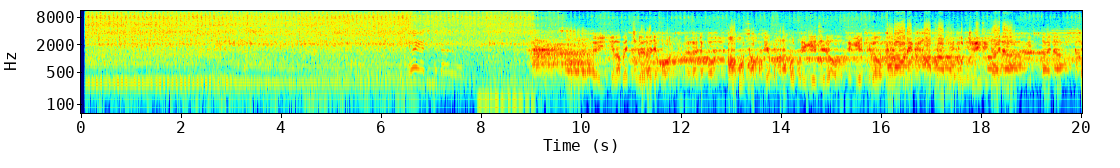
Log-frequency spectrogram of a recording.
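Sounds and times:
pulsing engine drone: 0.1s - 20.0s
deep low hum: 7.7s - 20.0s
voice through horn loudspeakers: 9.0s - 20.0s.

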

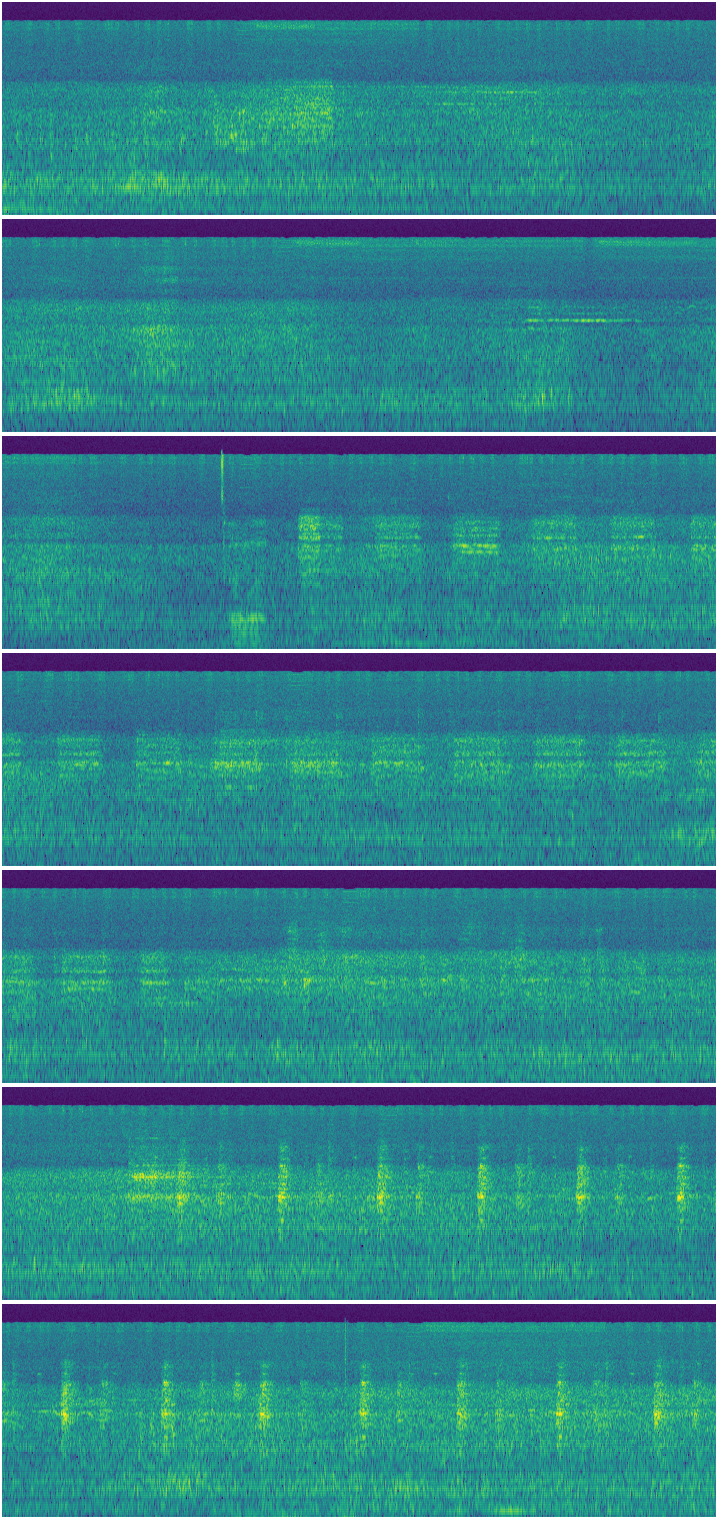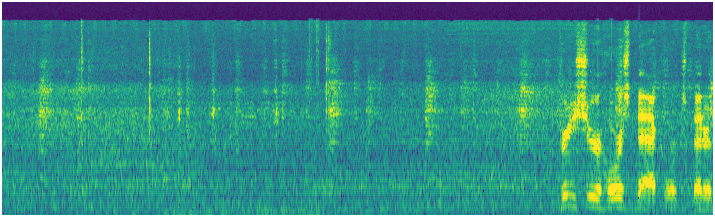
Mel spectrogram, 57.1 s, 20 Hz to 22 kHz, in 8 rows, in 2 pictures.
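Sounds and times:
car cabin road and engine noise: 0.0s - 57.0s.

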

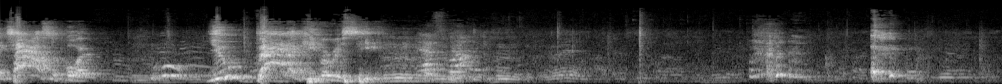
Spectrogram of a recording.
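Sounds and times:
faint voices: 1.0s - 10.0s
person coughing: 7.5s - 9.2s.

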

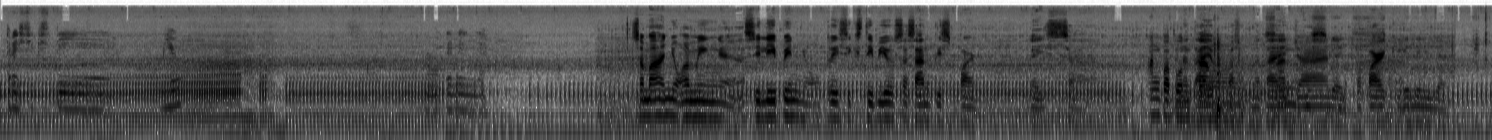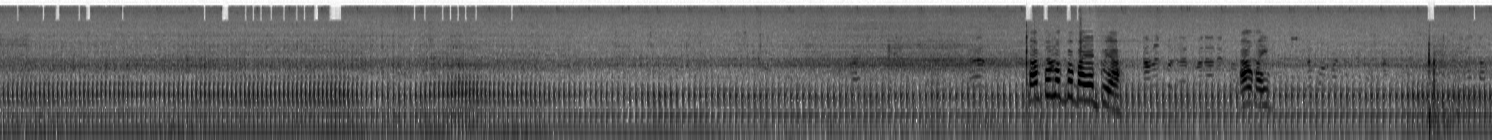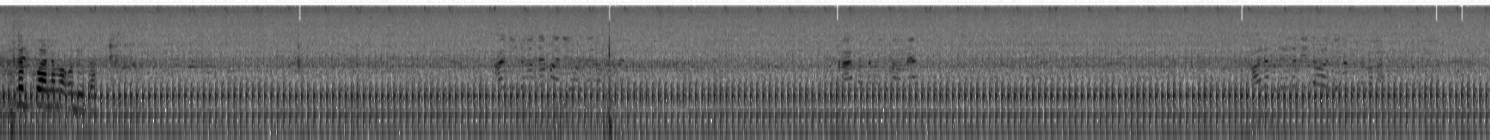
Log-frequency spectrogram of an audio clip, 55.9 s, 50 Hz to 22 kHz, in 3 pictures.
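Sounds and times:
motorcycle engine running: 0.0s - 55.9s.

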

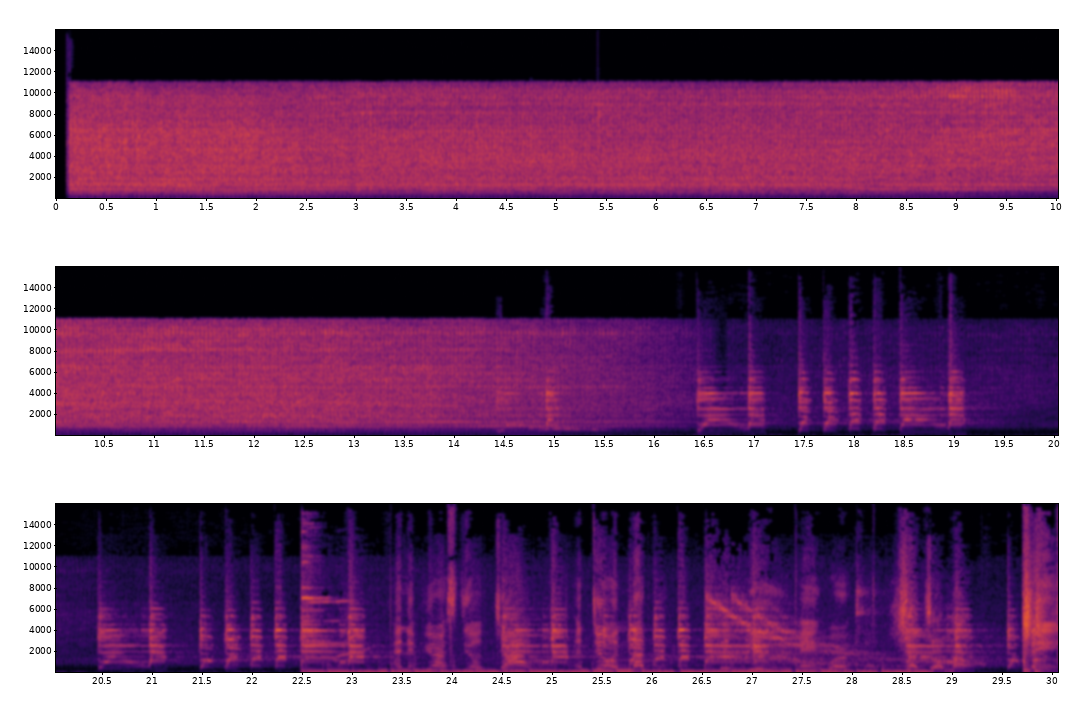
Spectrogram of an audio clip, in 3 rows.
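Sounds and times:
portable generator humming: 0.2s - 30.0s.

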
